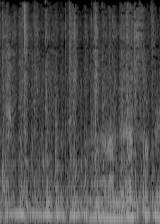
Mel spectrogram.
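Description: A man's low voice inside a car, with rain tapping steadily on the car body.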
